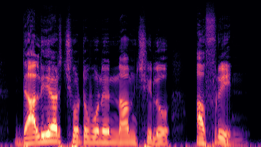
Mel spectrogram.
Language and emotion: Bengali, neutral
